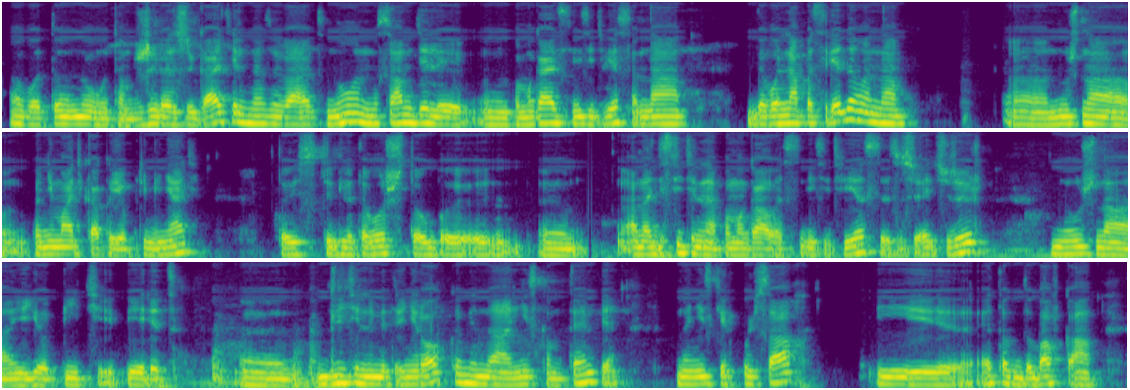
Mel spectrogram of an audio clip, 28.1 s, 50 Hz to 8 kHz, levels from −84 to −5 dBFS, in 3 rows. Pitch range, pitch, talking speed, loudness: 110-125 Hz, 115 Hz, 105 wpm, -15 LUFS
